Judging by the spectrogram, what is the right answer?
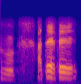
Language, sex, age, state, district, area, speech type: Manipuri, male, 18-30, Manipur, Churachandpur, rural, conversation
